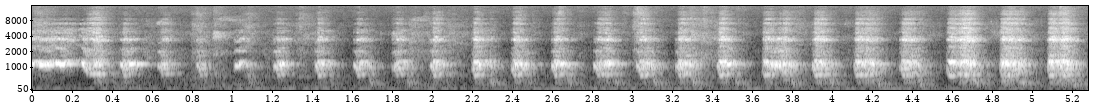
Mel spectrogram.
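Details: Hen singing around egg laying, with a continuous rhythmic string of harsh, nasal clucks about three to four per second, steady in loudness throughout.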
